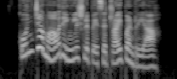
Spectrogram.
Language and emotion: Tamil, angry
